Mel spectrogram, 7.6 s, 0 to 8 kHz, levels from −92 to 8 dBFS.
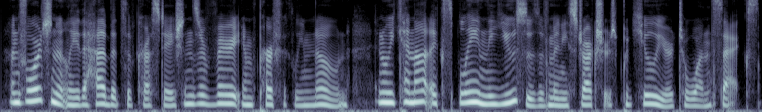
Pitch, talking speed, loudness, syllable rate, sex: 215 Hz, 175 wpm, -17 LUFS, 6.2 syllables/s, female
